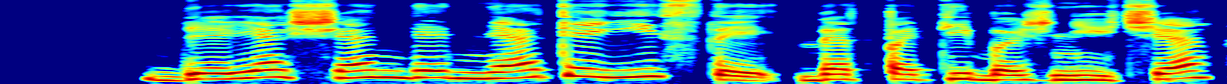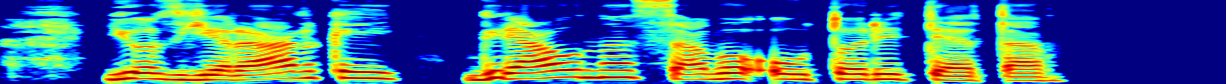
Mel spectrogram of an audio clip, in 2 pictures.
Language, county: Lithuanian, Panevėžys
